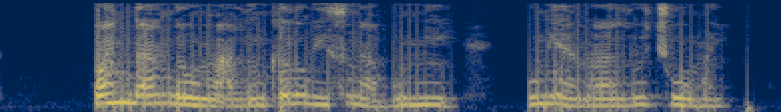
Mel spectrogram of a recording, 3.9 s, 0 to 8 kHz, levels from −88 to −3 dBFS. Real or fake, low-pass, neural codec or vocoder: fake; 7.2 kHz; vocoder, 22.05 kHz, 80 mel bands, WaveNeXt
